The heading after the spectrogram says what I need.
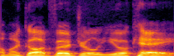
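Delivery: play-acted calling out, full of desperation. Describing the puppet show, acting out Scott calling out to Virgil: imitating Scott's desperate call. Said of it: "desperately calling out to Virgil".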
